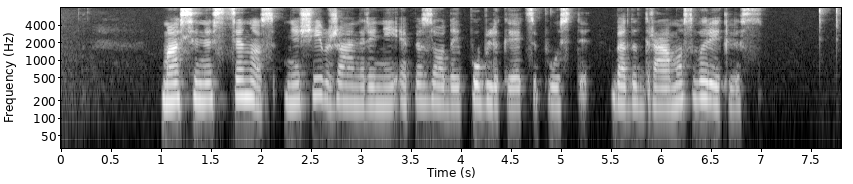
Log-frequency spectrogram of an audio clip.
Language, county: Lithuanian, Utena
